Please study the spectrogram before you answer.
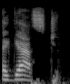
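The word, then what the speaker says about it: aghast: और अगर मैं ऐसे कहूं, देखो इसका प्रोनाउंसिएशन में एच जो है ना साइलेंट है, इट इज अगेस्ट।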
